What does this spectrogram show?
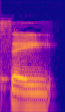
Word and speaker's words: Tsang: I said or Shane it's absolutely silent T so it's just saying say you know and everyone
